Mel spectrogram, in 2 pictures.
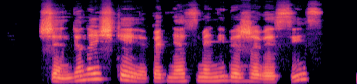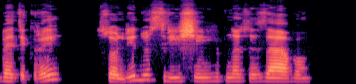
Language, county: Lithuanian, Utena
